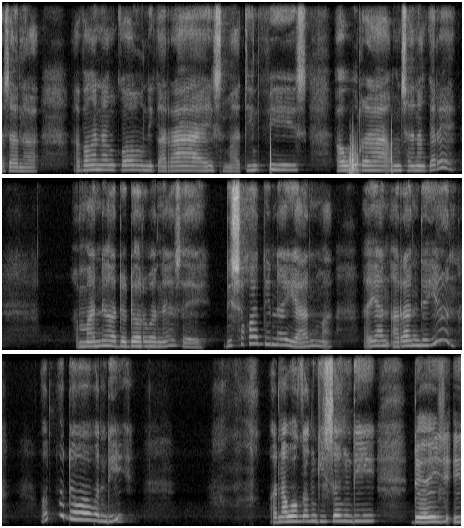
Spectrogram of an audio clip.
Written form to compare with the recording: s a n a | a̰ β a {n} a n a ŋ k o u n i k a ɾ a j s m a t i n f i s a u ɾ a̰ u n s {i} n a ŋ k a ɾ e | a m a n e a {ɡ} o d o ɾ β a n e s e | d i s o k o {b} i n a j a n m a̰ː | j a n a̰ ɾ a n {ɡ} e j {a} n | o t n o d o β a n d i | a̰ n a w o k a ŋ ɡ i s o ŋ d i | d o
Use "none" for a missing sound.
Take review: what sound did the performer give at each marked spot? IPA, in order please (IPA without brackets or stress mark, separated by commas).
ŋ, a, d, d, d, a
